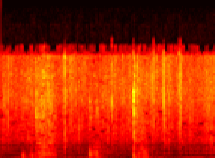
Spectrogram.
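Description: Onion and chopped green chillies sauté in oil in a pan for a tempering, with a faint, close sizzle broken by a few soft stirring scrapes.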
